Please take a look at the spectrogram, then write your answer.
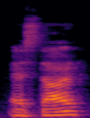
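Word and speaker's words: está: The verb estar to be when conjugated in the third person singular is esta. And the rule states that since it ends in a vowel, the word ends in a vowel, the stress should be on the second to last syllable, which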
